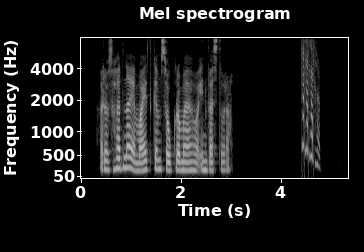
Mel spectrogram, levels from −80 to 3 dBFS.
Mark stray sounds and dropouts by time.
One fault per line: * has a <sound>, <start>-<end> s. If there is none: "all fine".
* has a chirp, 4.4-4.8 s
